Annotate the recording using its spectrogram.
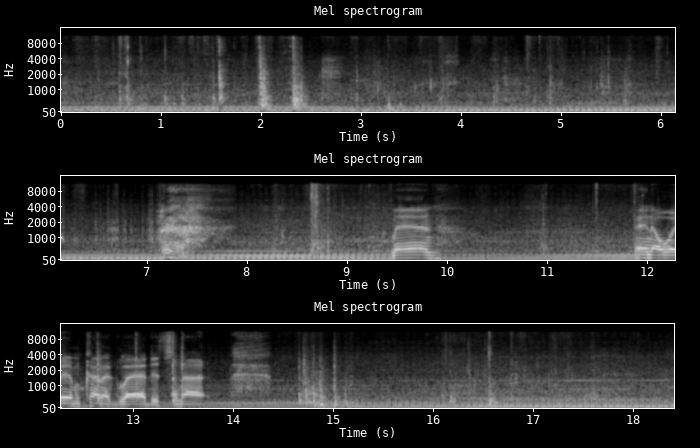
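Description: Hands tap and knock on a truck's body panels.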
